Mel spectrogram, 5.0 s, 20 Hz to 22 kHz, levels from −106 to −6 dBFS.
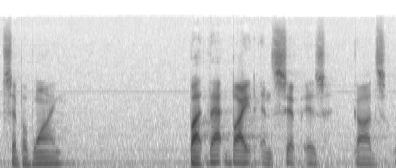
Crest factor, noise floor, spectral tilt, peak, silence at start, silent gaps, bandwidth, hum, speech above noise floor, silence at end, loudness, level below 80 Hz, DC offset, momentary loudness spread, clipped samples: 26 dB; -68 dBFS; -3.5 dB/octave; -20 dBFS; 0.05 s; none; 15.5 kHz; none; 26 dB; 0 s; -42 LUFS; -74 dBFS; under 0.1%; 14 LU; under 0.1%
